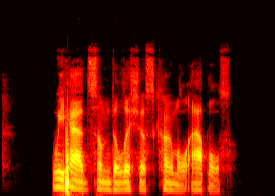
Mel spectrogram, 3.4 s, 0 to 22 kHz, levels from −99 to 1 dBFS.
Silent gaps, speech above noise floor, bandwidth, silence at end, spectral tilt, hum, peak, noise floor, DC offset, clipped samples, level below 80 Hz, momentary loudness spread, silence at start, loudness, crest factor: none; 63 dB; 9.4 kHz; 0.65 s; -6.5 dB/octave; none; -2 dBFS; -88 dBFS; under 0.1%; under 0.1%; -48 dBFS; 17 LU; 0.65 s; -25 LUFS; 26 dB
